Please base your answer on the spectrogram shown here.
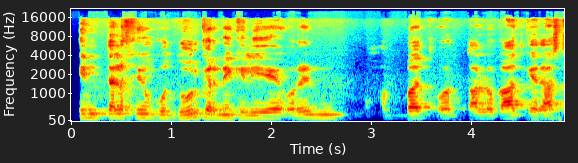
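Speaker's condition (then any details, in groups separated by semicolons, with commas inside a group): No condition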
